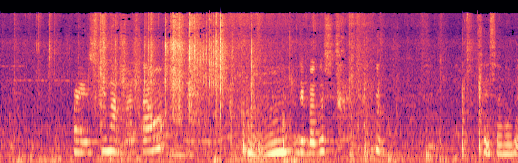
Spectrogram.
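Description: People talking in a small room while items are handled inside a cardboard box: rustling of packaging, and a sharp knock near the end.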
